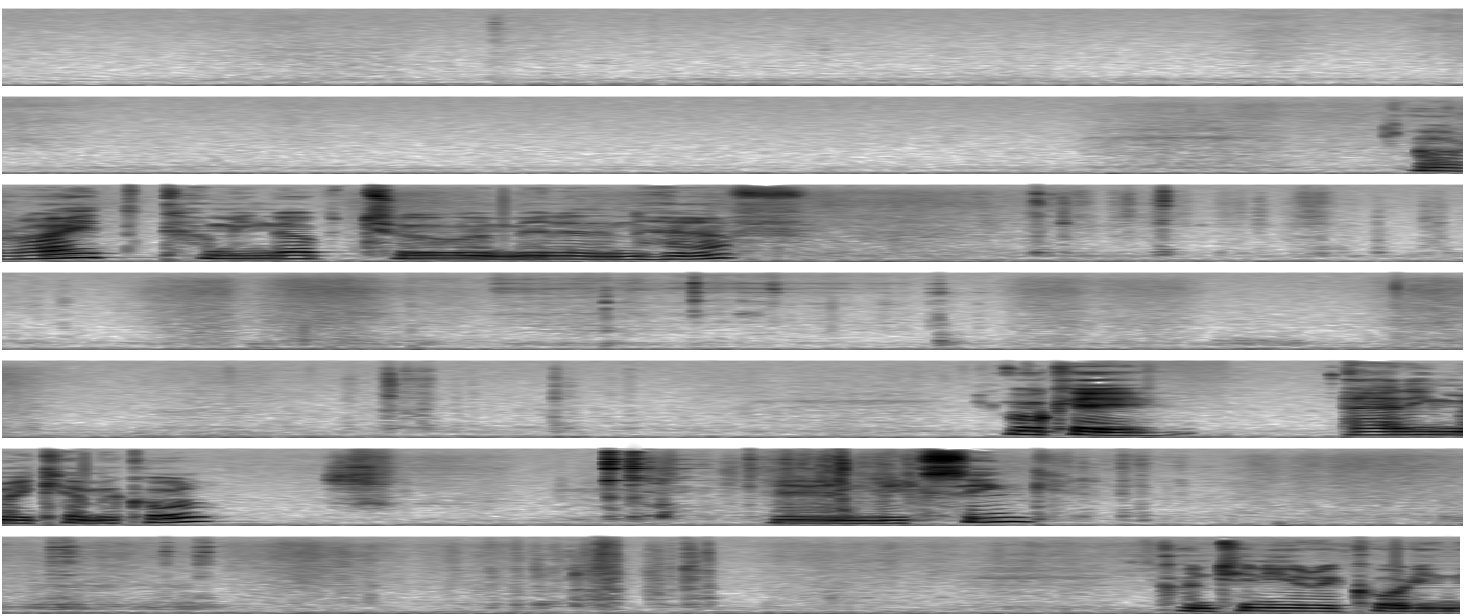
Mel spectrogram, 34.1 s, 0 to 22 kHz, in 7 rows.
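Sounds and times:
foam cup rustling and scraping: 12.4 - 19.8, 20.5 - 21.7, 25.4 - 33.2.

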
